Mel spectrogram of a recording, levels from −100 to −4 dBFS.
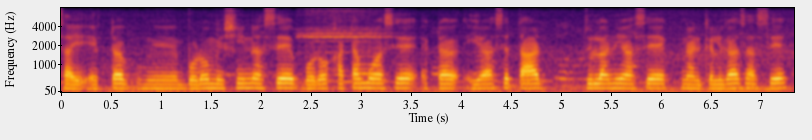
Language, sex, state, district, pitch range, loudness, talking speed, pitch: Bengali, male, Tripura, Unakoti, 150-165 Hz, -16 LUFS, 155 wpm, 160 Hz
